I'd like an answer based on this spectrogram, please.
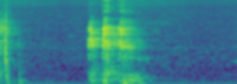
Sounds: Throat clearing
